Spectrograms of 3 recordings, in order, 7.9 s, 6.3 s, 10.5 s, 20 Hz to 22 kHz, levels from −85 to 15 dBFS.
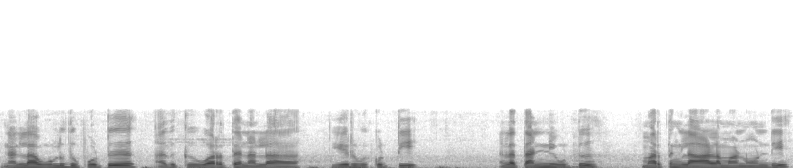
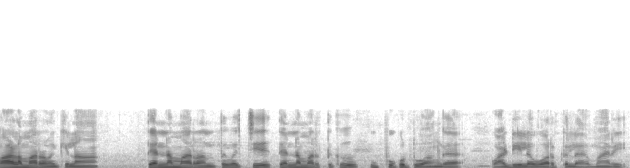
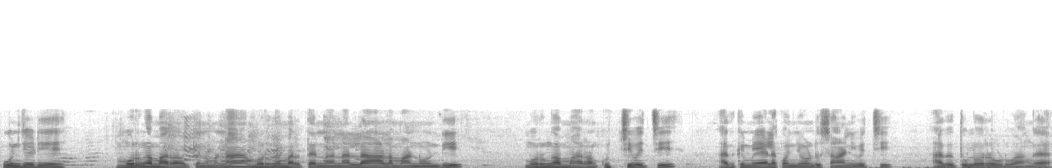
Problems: constant background noise, background conversations at intervals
